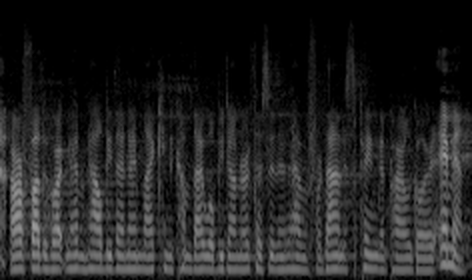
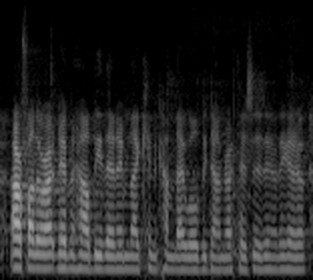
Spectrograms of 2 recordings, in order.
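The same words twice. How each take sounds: First: Fast, low, mumbled rote recital; rattled-off prayer. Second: Fast, low, mechanical recital; rattled-off prayer. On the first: Pastor mocking a rote prayer, rattled off fast. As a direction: rush through it without meaning. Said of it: "so we can just say it really fast". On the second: Pastor showing a prayer said by rote, rushed. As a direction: gabble it by rote. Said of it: "someone comes up to you". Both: Shown as a demonstration.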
